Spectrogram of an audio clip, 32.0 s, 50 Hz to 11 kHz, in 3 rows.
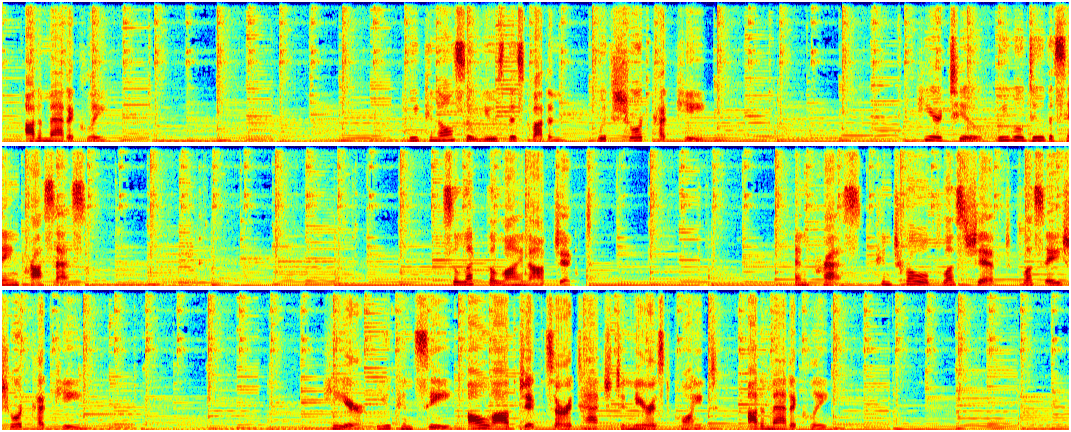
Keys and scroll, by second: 9.3 f, 19.0 ctrl+shift+a.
